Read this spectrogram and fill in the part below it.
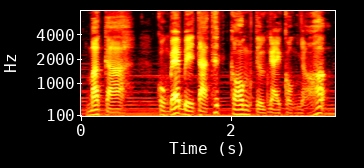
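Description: A man playing a worried, gentle old farmer father giving advice in a cartoon drama. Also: on the low side, animated, measured pace, soft background music. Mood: concerned, advising. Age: older.

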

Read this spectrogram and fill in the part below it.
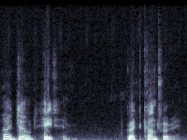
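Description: An actor in a radio play as a cautious, scholarly theater producer, measured and formal, with a dry wit. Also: male voice, a little high, big pitch swings, husky, exaggerated voice. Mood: defensive. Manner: measured, literal, dryly witty, formal wording.

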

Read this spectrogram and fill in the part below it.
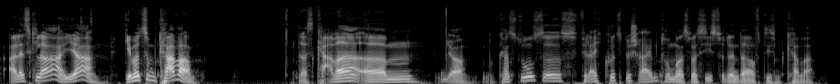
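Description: A man's voice: medium pitch, sing-song, normal speed, a bit bright, no echo, clean studio sound. A man hosting a review podcast in a casual, conversational way. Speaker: podcast host.

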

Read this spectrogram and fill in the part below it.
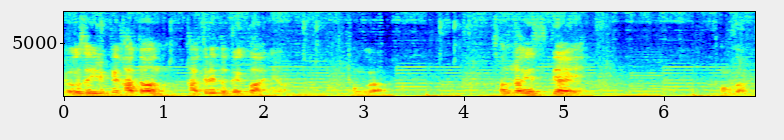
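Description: A middle-aged man giving live stock commentary as a host, blunt and informal, often putting quick questions to his viewers. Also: medium pitch. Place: indoor desk at a computer, livestream setup. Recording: roomy, distant mic, faint music behind.

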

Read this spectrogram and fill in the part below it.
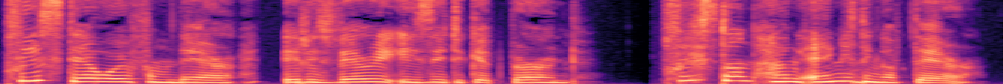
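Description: An actress playing a stern young innkeeper's daughter in a video game, speaking in a measured, formal and easily offended way. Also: female voice, high-pitched, animated, a little mellow, no echo, clean studio sound. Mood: cautious. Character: guarded, stern young Japanese innkeeper's daughter, polite but curt. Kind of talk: video game character dialogue.

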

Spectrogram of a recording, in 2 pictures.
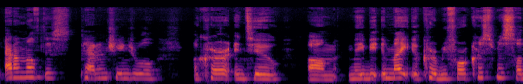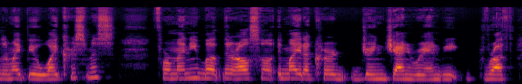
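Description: A man with a Polish accent hosting a weather channel, talking loosely over forecast maps and often stopping to correct himself. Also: high voice. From Poland. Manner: rambling, frequent restarts and self-corrections. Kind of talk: casual forecast over screen-shared maps. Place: Chicago.

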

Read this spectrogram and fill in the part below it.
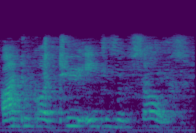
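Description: A woman playing a game with a friend, playful and teasing with quick retorts, recorded in a room off a TV. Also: medium pitch, level tone, fairly bright tone. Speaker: gamer. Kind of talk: casual gaming chat. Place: room filmed off a TV screen. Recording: echoey lo-fi room recording with clear noise.

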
